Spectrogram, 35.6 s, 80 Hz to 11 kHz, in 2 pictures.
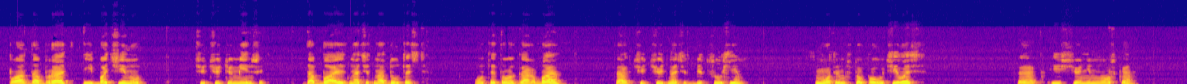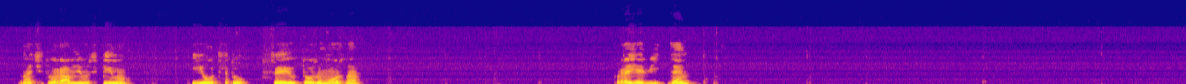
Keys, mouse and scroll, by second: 0.4 click, 1.7 click, 4.3-5.4 drag, 6.4 click, 8.5 click, 10.2 click, 11.3 middle click, 15.6-16.7 drag, 17.2 click, 20.0 shift+middle click, 21.2 click, 21.4-22.7 drag, 22.9 middle click, 24.4 click, 25.2 middle click, 27.2-28.3 drag, 28.4-29.8 middle drag, 30.8-32.6 drag, 34.3-35.5 drag.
